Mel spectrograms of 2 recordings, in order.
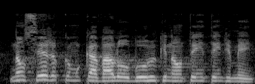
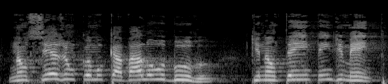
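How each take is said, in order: First: There is no pause after 'burro'. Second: There is a pause after 'burro'. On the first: Only some horses and donkeys lack understanding. The speaker calls it wrong. "se não tivesse a vírgula, significaria assim" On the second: No horse or donkey has understanding. The speaker calls it right. "Ainda bem que tem essa vírgula"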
